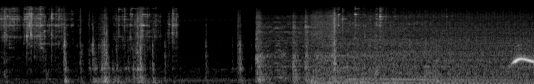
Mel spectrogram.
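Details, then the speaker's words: Pontiac Grand Am after removing an aftermarket remote start/alarm and re-bending a poorly contacting wire: scattered clicks, then the engine catches and settles into a quiet, even run; clean, normal start without the remote system. "all right so at least i know now that this is gonna run without that stupid uh remote system"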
